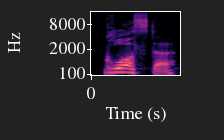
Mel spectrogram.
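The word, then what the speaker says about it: Gloucester: Irish family there is what I'm saying in gler uh gler you got to get Lobster and gler which by the way is spelled Rochester words don't make sense um but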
